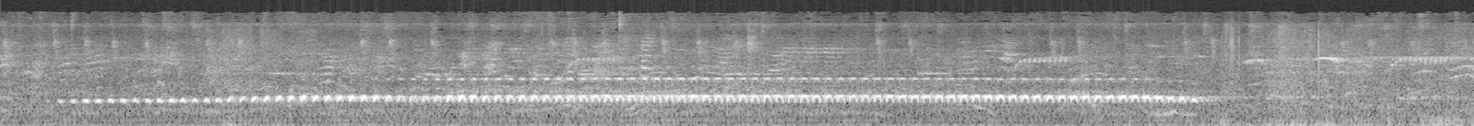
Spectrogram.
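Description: A bird's long, fast trill held at one steady pitch for about seven and a half seconds. It climbs slightly at the start and stops abruptly.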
